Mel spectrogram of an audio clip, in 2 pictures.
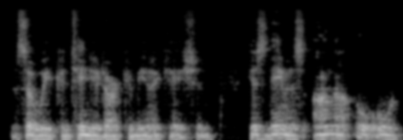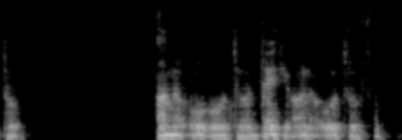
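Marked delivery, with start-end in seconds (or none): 2.5-7.7 grateful voice welling up with tears. Speaker sharing a name he was once not allowed to share, tearful voice. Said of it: "You can hear it in my voice".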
